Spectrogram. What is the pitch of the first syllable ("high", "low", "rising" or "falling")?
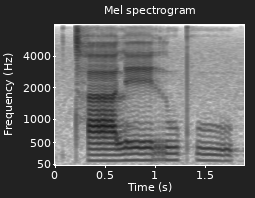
low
